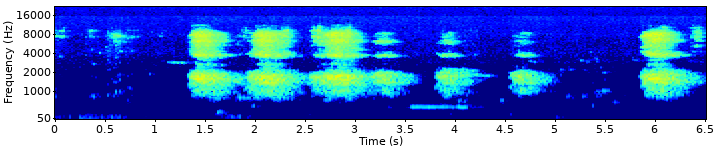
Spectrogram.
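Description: A crow cawing repeatedly outside, a series of about six short caws, each a fraction of a second long, with short pauses between them.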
